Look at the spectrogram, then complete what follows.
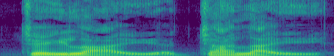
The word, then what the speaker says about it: Jelai: Di surat ganyan tayo ba sa padaanan nyo, ti pagkasalitaan ni Jalay. Ano pa naman pronunciation na niya? Jalay. J-E-L-A-I. Jalay.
